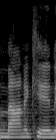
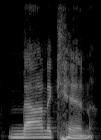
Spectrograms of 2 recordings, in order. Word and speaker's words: mannequin: So, she wanted to wear the clothes and be a mannequin in the window, but it's not plastic, it's a real person. That's pretty funny, actually. So, notice the pronunciation, mannequin. Kin, mannequin. Mannequin.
